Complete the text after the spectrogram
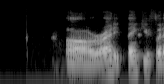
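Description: A young man speaks over an online call.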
